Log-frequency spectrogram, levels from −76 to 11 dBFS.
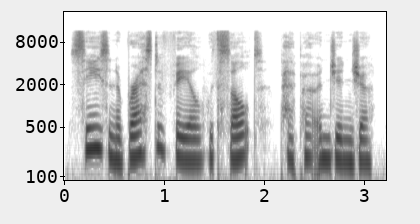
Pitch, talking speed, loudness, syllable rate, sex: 190 Hz, 185 wpm, -18 LUFS, 4.5 syllables/s, female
